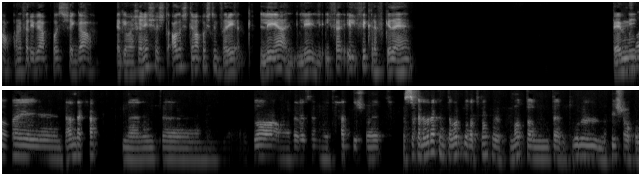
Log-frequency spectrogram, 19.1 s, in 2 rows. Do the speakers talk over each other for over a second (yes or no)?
no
